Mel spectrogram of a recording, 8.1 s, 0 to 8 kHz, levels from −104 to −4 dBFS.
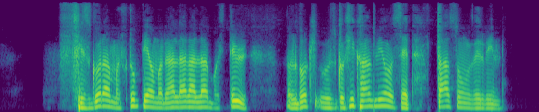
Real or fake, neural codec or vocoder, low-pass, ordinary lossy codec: fake; codec, 24 kHz, 0.9 kbps, WavTokenizer, medium speech release version 1; 7.2 kHz; MP3, 48 kbps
